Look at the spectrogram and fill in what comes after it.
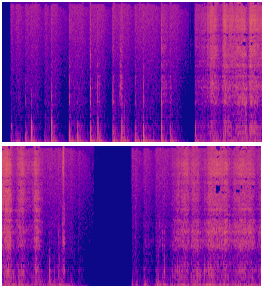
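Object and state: Wooden box.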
